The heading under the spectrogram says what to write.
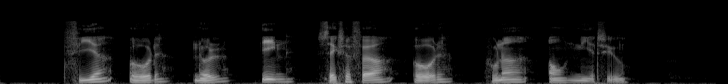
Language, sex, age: Danish, male, 25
